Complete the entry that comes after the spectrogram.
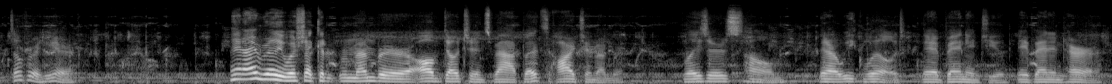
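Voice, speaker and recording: A man's voice: mid-range voice, normal speed, a little hiss or hum. A man commentating casually on his own video game playthrough, thinking aloud as he plays.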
